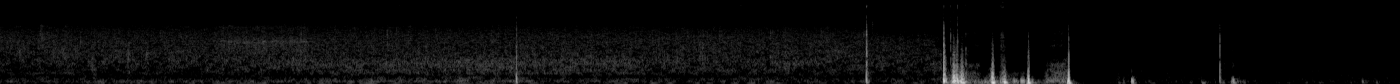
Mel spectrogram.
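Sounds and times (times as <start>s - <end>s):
steady hiss: 0.0s - 14.0s.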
